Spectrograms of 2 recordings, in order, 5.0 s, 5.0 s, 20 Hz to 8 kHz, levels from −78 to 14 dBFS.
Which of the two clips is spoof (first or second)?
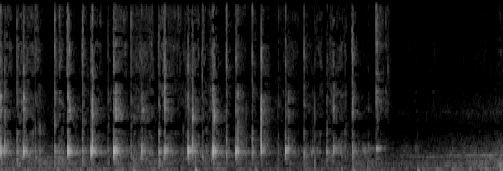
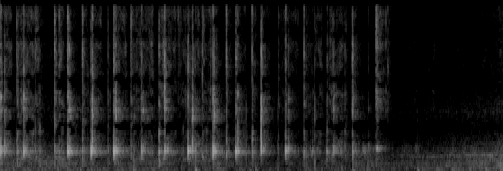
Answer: second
